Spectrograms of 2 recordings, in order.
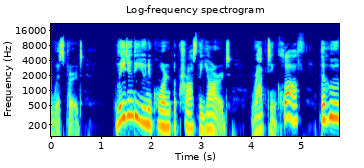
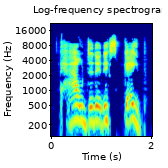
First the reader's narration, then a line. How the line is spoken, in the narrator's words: He yelled at his nervous soldiers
